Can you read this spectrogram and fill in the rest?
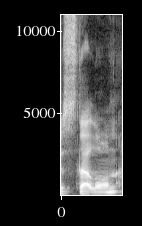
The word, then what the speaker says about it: Stallone: And they believe all Italians should look like Sylvester Stallone. How do you pronounce his name? – Yes, Sylvester. We say Stallone in Italian.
